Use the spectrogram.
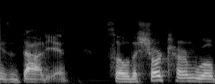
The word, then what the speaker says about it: Dalian: The pronunciation is Dalian.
